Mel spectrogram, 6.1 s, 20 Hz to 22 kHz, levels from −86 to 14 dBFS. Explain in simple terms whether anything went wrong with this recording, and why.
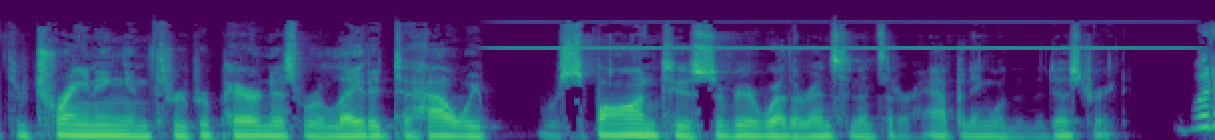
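From 2.37 s, right after "preparedness related to how", a feedback whistle near 6.2 kHz rings faintly to the end, likely from speaker-to-microphone pickup, swelling and fading slowly rather than building into a howl.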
